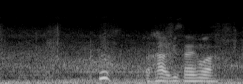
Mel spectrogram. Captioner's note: speaking in foreign language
